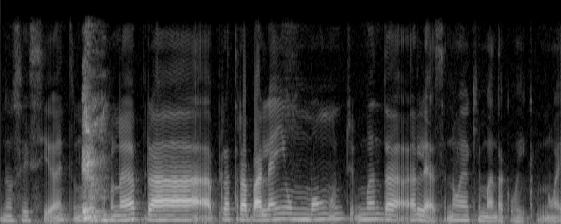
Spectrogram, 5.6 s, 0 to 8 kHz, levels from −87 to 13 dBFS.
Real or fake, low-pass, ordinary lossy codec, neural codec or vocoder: real; 7.2 kHz; none; none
